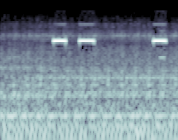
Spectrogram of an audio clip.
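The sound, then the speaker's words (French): A drone returning to its base gives two pairs of short, high-pitched electronic beeps, each pair quickly repeated, over a steady low motor whir that runs throughout. No one speaks. “Bon, là le bip bip, ça veut dire que... Ça veut dire que le drone est en train de retourner.”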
